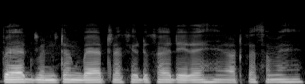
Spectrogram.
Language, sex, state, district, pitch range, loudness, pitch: Hindi, male, Madhya Pradesh, Katni, 105-110 Hz, -19 LUFS, 105 Hz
